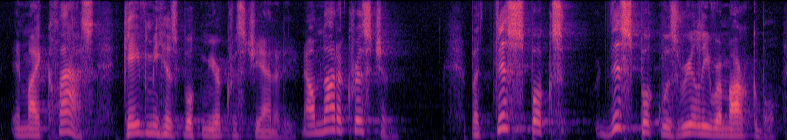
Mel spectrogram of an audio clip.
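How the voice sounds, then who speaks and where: A man with a Boston accent, at a moderate pace, with very wide pitch swings. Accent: Boston American. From US Northeast, Boston. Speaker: professor. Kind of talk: lecture. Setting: church with audience.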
